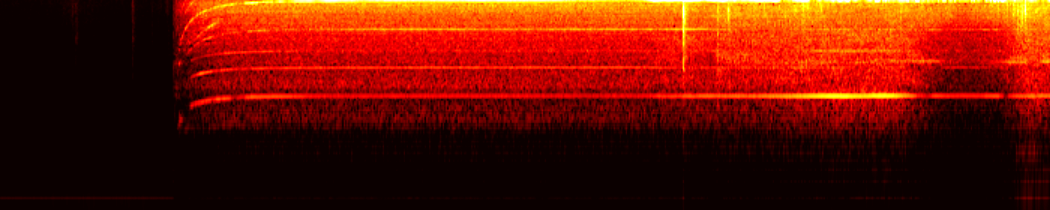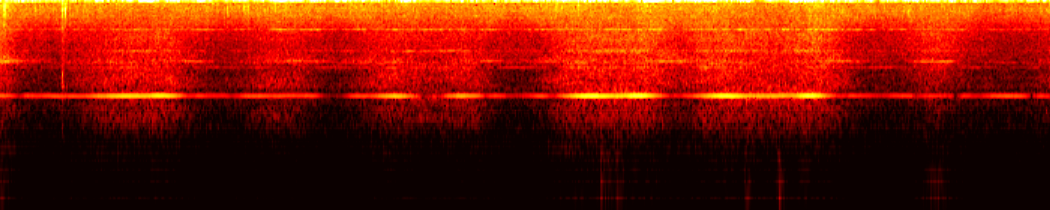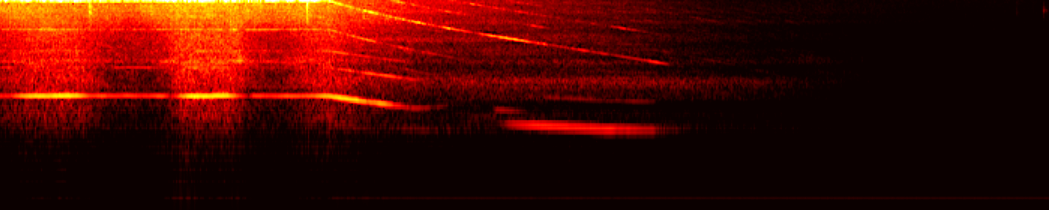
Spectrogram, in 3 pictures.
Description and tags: The sound of a vacuum starting vacuuming and stopping.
